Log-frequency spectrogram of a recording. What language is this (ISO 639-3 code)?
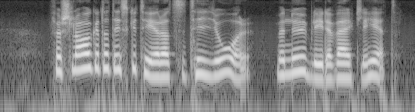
swe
